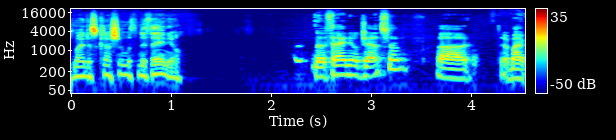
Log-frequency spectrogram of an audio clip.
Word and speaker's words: Jeanson: discussion with nathaniel nathaniel jensen uh am i pronouncing that right genesis we say jeans and just because it's spelled like blue jeans but i respond to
